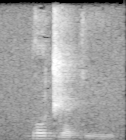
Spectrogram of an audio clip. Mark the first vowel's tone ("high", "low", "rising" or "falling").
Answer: high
